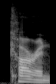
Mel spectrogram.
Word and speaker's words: Karen: Karen is her name. That's how it's pronounced, apparently.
